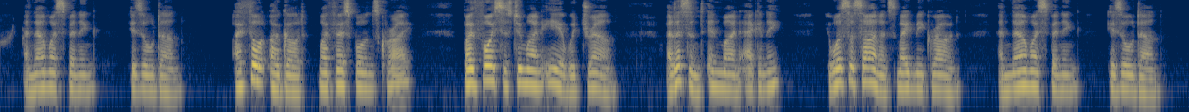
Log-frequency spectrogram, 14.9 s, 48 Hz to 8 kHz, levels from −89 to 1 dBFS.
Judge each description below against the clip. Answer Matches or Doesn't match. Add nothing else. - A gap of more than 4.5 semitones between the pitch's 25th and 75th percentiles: Doesn't match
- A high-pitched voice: Doesn't match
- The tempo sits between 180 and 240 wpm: Doesn't match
